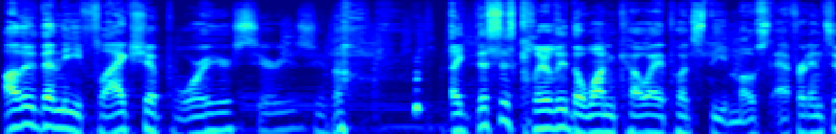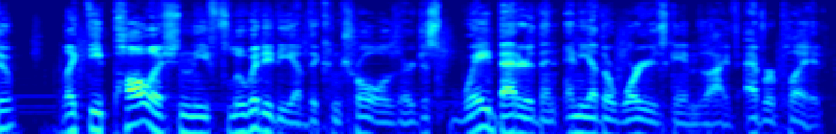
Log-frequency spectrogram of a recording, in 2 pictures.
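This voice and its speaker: A man's voice: lowish voice, fairly quick, soft background music. A young man hosting a casual game review, rambling and self-mocking with lots of fillers. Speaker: host.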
